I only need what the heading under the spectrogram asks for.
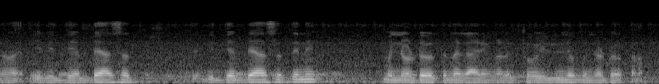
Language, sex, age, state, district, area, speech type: Malayalam, male, 18-30, Kerala, Kozhikode, rural, spontaneous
